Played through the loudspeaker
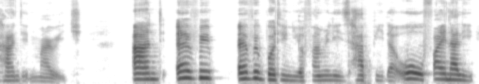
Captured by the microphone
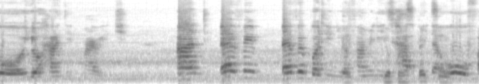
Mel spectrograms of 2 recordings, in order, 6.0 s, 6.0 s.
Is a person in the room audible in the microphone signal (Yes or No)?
Yes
